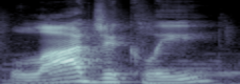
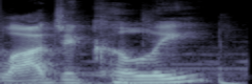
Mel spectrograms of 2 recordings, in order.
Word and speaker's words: logically: The A is silent basically in A-L-L-Y endings, like basically. It's not basically, right? It's basically. Basically. Logically, not logically.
